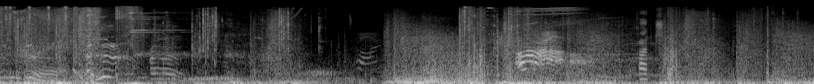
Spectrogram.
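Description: A rifle fires sharp shots.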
